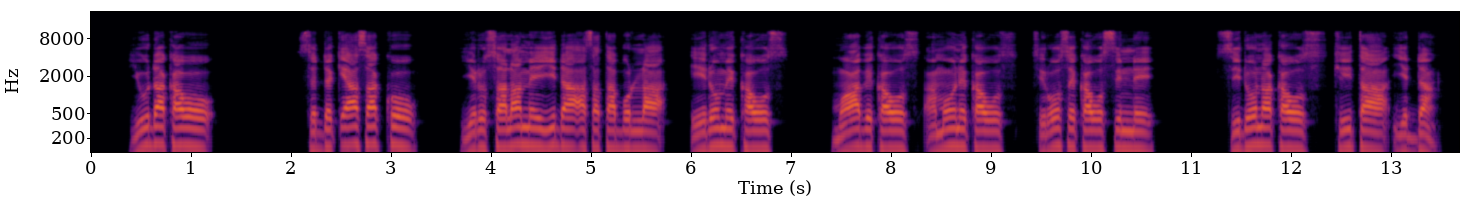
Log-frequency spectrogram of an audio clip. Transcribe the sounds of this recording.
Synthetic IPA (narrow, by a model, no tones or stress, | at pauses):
jʊhʊd̪ɐkɐwɔ | sɛd̪ːɛkʼɪjaːsɐkːɔ | jɛɾʊsɐlɐmɛjɪd̪aːsɐt̪ɐbɔlːɐ | eːd̪omɛkɐwos | mɔaːbɛkɐwosɐ̰mo̞ːnɛkɐwos | t͡sʼɪɾo̞ːsɛkɐwɔsːɪnːɛ | sɪd̪oːnɐkɐwoskiːt̪aːjɛd̪ːɐ̰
